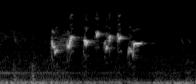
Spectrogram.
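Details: Red-whiskered bulbul, a cage bird singing in the Phetchaburi song style: one quick warbled phrase of about eight bright, bubbly whistled notes rising and falling, lasting roughly a second, over faint low hum.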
